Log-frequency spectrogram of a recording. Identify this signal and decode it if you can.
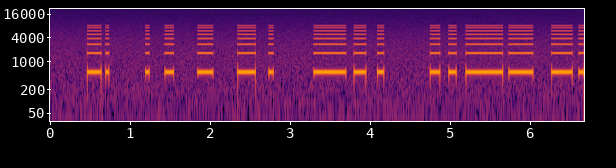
Beeps of irregular length. There is no code.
